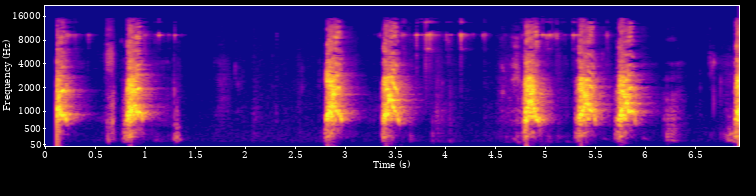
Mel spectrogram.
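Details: Double dapple Dachshund, born blind and deaf, barking on first meeting a cat: sharp broadband barks in uneven bursts, two or three close together, with pauses of about a second between groups.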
